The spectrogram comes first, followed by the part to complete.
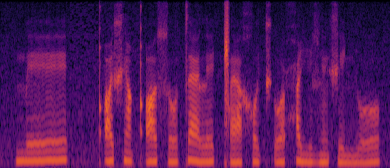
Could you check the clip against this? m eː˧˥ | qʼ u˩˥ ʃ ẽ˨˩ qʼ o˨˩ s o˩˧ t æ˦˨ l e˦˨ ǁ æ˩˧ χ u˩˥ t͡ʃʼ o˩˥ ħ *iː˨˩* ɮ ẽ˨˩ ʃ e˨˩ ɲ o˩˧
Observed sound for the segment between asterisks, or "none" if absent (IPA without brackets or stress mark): iː˨˩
